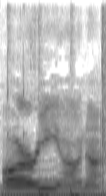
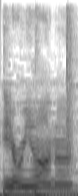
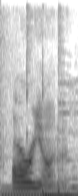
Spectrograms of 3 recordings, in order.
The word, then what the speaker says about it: Ariana: just letting you know this is how you say ariana it's not ariel it's not ariana no no no okay it's ariana see i don't know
